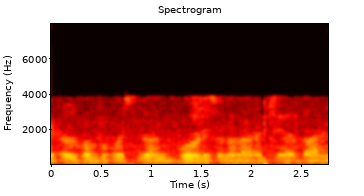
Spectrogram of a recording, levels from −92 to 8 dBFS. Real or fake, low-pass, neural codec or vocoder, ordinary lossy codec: fake; 7.2 kHz; vocoder, 24 kHz, 100 mel bands, Vocos; AAC, 16 kbps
